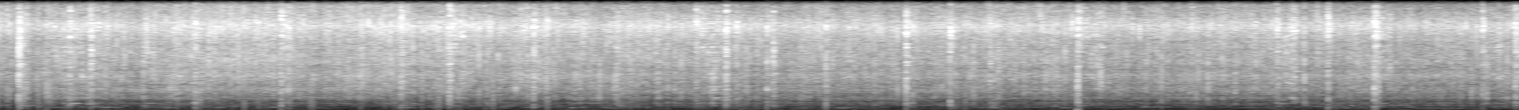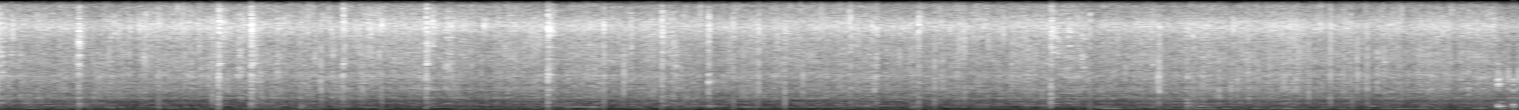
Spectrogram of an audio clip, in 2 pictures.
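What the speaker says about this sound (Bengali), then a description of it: "এদিকে আমার পেঁয়াজ ভাজা হচ্ছে" Onions sizzle and crackle steadily in a hot pan for bread pakora, a continuous bright frying hiss with small pops throughout, close and fairly quiet, with no talking.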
